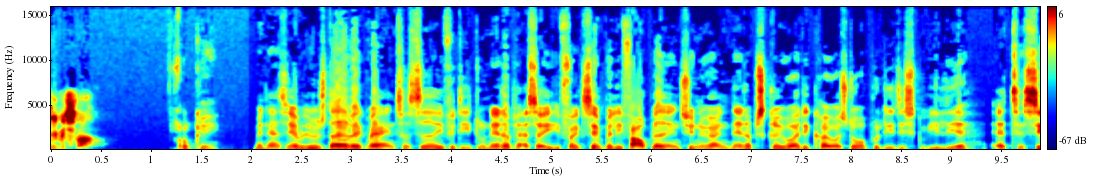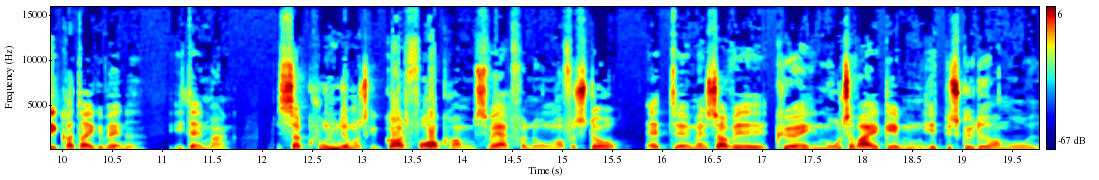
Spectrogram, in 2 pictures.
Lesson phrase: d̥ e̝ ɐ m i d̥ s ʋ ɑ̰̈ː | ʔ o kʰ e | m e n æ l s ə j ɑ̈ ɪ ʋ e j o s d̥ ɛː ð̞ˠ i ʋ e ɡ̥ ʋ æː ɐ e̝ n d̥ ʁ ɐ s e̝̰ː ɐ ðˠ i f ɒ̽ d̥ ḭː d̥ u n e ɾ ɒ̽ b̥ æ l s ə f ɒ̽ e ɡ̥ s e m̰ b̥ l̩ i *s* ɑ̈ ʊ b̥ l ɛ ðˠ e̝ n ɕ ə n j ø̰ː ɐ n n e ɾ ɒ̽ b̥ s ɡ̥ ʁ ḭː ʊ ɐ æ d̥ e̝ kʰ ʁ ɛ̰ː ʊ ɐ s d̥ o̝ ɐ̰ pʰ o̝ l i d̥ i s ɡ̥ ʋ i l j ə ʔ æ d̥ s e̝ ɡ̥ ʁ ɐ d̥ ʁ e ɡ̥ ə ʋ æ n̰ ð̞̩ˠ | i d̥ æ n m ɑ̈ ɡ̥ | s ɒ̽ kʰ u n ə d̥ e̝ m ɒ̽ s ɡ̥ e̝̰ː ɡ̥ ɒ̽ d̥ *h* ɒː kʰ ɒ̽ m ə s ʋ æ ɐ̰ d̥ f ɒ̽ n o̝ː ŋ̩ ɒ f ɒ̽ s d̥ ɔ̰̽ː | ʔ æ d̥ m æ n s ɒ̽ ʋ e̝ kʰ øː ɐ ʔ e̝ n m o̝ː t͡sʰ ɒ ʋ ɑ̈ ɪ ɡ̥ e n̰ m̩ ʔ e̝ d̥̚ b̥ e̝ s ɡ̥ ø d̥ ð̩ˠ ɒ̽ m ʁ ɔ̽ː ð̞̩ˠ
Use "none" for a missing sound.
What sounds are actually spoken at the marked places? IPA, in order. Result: f, f

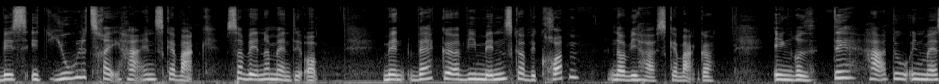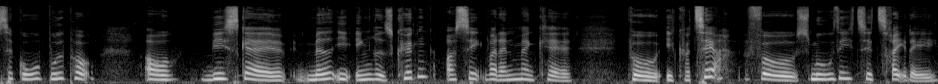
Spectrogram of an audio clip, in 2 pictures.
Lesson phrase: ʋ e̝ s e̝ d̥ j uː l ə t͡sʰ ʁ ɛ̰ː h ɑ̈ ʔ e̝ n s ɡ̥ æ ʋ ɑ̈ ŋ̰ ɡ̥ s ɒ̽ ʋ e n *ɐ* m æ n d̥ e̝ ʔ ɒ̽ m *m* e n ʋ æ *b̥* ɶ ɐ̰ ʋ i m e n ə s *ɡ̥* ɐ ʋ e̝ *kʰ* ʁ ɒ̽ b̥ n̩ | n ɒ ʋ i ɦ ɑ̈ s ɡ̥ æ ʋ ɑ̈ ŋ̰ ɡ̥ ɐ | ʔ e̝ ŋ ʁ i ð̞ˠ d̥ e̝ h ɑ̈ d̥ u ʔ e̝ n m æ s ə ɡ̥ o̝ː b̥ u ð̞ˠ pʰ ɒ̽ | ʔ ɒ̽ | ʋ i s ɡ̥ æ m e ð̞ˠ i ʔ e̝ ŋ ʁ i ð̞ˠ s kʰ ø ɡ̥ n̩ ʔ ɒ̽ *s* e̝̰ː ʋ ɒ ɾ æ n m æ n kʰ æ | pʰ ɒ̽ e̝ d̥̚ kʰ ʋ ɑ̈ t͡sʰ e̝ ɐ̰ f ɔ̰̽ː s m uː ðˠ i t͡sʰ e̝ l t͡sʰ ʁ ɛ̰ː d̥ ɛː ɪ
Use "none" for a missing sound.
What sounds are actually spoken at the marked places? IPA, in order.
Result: ɐ, m, ɡ̥, ɡ̥, kʰ, s

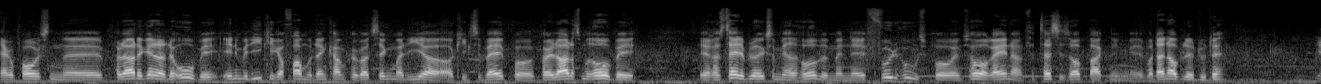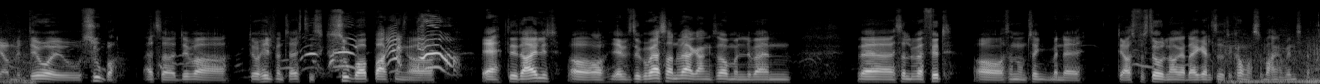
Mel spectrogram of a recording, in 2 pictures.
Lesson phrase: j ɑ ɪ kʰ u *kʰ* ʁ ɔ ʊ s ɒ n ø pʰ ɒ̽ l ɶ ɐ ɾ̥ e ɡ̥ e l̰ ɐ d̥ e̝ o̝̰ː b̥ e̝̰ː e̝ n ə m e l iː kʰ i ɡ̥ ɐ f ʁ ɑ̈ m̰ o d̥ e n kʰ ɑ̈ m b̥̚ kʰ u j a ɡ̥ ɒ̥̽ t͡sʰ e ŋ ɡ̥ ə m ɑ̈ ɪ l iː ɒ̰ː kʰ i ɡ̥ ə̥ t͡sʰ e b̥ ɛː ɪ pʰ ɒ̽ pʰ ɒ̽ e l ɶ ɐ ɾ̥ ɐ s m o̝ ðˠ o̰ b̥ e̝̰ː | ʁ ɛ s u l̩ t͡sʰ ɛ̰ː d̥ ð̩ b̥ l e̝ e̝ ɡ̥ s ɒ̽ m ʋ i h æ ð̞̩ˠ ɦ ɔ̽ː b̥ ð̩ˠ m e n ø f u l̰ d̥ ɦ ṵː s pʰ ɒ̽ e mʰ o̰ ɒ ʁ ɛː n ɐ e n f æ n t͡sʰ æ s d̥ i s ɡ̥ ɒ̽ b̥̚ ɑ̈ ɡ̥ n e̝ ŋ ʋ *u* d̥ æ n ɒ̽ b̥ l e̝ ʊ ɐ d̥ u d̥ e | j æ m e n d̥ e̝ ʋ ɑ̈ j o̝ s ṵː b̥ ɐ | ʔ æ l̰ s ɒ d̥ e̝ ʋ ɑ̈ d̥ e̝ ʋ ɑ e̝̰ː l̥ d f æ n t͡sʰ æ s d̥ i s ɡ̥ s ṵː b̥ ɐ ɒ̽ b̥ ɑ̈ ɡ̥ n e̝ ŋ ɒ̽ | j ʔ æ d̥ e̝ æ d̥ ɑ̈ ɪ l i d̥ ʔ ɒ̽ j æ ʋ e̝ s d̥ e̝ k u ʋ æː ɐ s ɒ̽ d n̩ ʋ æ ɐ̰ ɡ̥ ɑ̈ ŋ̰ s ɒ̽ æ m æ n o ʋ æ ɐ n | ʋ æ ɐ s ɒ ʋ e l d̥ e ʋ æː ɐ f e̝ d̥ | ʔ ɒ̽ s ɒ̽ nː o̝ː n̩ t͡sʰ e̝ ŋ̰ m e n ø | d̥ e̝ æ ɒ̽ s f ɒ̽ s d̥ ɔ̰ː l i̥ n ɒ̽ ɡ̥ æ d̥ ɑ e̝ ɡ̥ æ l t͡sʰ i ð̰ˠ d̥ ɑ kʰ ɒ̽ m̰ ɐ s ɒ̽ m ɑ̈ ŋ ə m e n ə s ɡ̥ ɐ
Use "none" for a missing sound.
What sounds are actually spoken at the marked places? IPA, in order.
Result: pʰ, ɒ

